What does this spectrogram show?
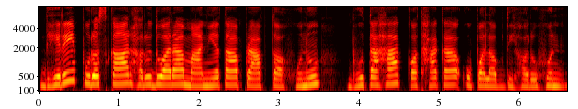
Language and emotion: Nepali, neutral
